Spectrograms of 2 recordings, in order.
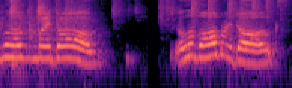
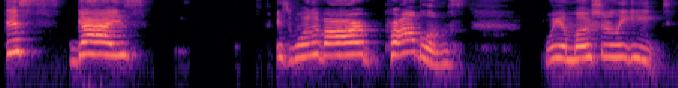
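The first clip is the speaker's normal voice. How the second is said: higher and louder, voice straining as tears come; about to cry; 6 semitones higher, 7 dB louder than usual. Real, not acted. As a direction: fight back real tears while telling viewers. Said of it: "and I'm gonna cry".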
